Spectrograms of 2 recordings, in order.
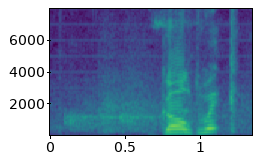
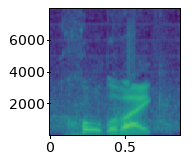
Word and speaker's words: Goldewijk: How do you say that? Goldwick? Goldewijk. Goldewijk. Oh, I'm just going to say Goldwick. Goldewijk.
